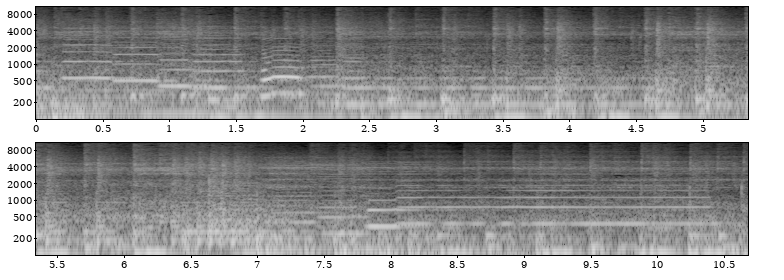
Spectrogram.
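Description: Live jazz trio: a tenor saxophone plays a moving melodic line over a plucked double bass and a drum kit with cymbals. In the last couple of seconds the saxophone holds a longer note.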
